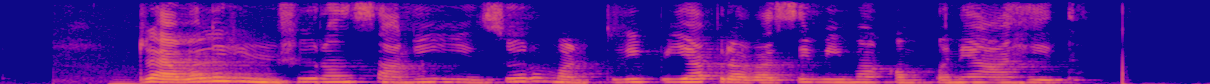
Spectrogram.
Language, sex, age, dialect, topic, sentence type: Marathi, female, 25-30, Varhadi, banking, statement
